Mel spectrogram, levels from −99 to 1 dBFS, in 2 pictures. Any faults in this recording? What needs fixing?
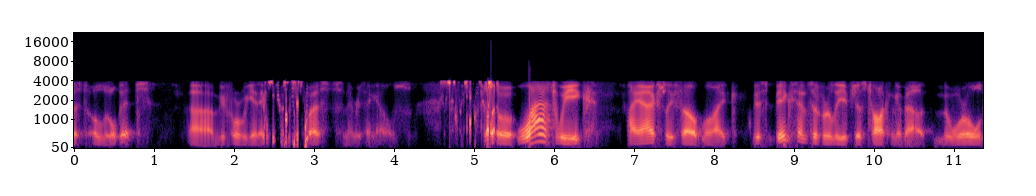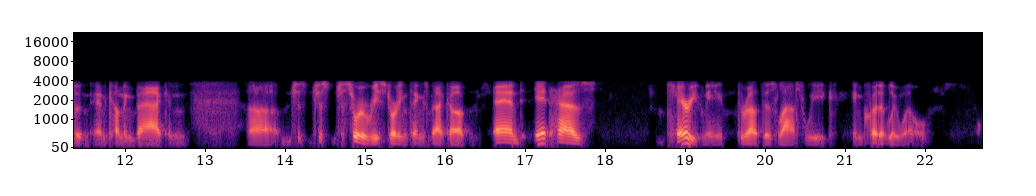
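Codec 2 vocoder, throughout: the speech is rebuilt from pitch, voicing, energy and a spectral envelope, with sine-wave synthesis rather than the original waveform. It sounds robotic and buzzy, held to roughly 250 Hz to 3.7 kHz, which fits Codec 2's 3.2 kbit/s mode. To prevent it, record or relay through a wideband waveform codec instead of a low-rate vocoder.

Bit errors on digital voice radio, 2.36 to 2.98 s and 4.58 to 5.32 s: corrupted bits land in frame parameters, so the synthetic voice lurches in pitch, level and timbre and dissolves into warbling gibberish. The damage in the first burst points to an error rate near one bit in five, and in the second to about one in ten. To prevent it, improve the radio link's signal margin or add stronger error protection on the vocoder frames.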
